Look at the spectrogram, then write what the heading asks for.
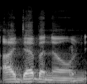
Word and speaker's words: idebenone: It's pronounced idebenone.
